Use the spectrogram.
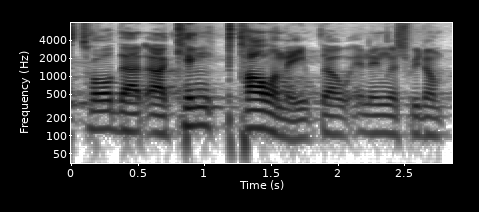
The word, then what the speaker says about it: Ptolemy: name he would say p is in psychiatrist so we're going to call them King tall I mean we'll just swallow the pig King Ptolemy wanted to translate the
